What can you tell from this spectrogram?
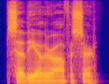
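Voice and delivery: ordinary delivery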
